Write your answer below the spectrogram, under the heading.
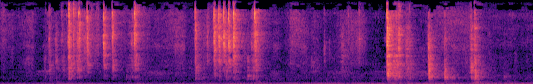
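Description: Hand ratchet wrench clicking in short, irregular runs of ticks as it tightens the bolts of a rear differential brace a little at a time.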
